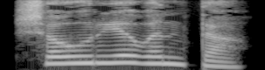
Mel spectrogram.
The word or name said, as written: ಶೌರ್ಯವಂತ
